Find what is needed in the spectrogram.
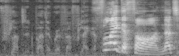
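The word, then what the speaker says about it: Phlegethon: flame having been flooded by the river flag flagothon that's how you say it superheated contents could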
